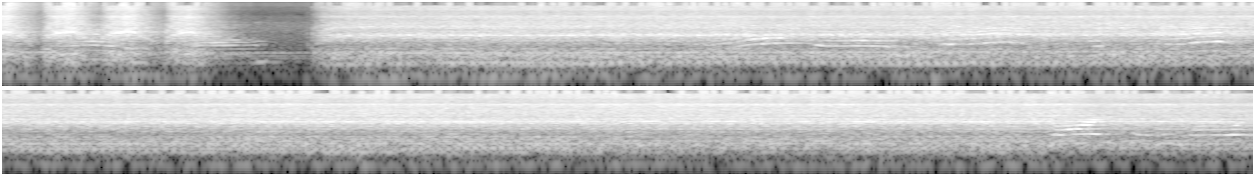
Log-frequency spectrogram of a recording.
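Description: A food processor whirs steadily as it processes sugar for a cheesecake pie, a loud continuous motor drone after a few brief stuttering pulses, with faint background voices.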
